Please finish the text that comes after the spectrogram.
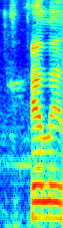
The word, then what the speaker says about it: Elay: My name is Elay. I don't like how this angle have me looking. My name is Elay, pronounced ooh, it's too dark. Girl. LA like the city.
